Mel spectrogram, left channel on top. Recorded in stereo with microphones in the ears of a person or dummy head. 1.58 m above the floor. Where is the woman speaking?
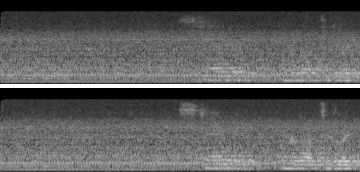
15° right (ahead or behind), 7.5 m.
